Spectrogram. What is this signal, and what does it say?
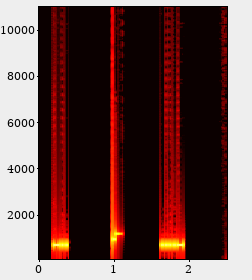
Morse code, heard as a keyed tone, about 44 wpm, 700 Hz. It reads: D 4
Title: Single Letter-Number - Rapid-Fire 45wpm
